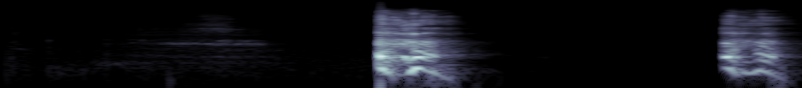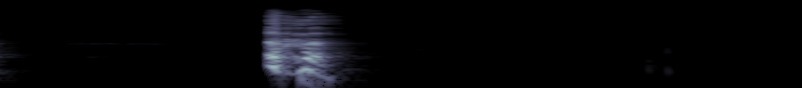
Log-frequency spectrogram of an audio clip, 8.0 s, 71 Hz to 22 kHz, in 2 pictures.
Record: {
  "three_cough_length": "8.0 s",
  "three_cough_amplitude": 32768,
  "three_cough_signal_mean_std_ratio": 0.2,
  "survey_phase": "beta (2021-08-13 to 2022-03-07)",
  "age": "45-64",
  "gender": "Male",
  "wearing_mask": "No",
  "symptom_none": true,
  "smoker_status": "Never smoked",
  "respiratory_condition_asthma": false,
  "respiratory_condition_other": false,
  "recruitment_source": "REACT",
  "submission_delay": "1 day",
  "covid_test_result": "Negative",
  "covid_test_method": "RT-qPCR",
  "influenza_a_test_result": "Negative",
  "influenza_b_test_result": "Negative"
}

